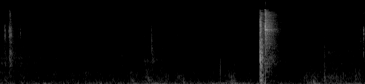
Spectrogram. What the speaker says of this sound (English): I'm going to just take a quick shot because I don't like leaving guns loaded even with the safety on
